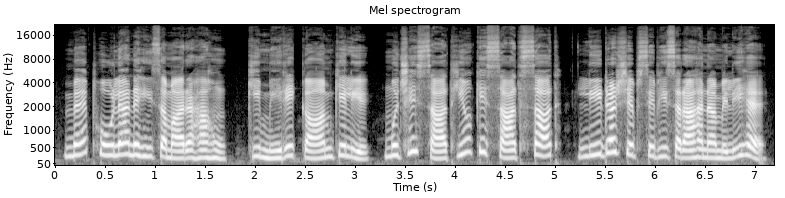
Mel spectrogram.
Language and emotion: Hindi, happy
